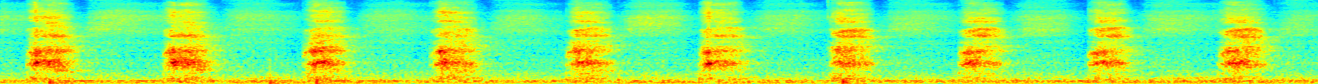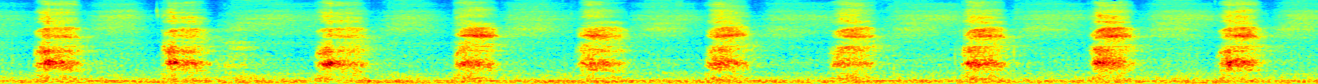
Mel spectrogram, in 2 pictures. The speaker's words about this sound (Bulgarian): А сега за две минутки влез в ритъма на бастрика, дълбокото дишане, бързото, гръдно, мощно бастрика дишане.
